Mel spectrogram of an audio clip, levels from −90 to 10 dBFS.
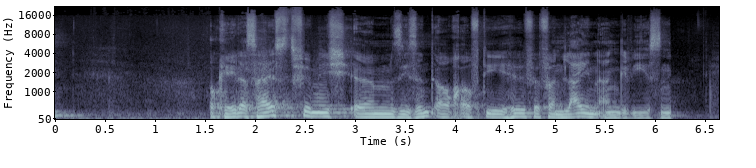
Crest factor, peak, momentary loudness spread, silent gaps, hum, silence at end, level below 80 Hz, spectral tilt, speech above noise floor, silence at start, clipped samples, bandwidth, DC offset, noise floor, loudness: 16 dB; -6 dBFS; 8 LU; none; none; 0 s; -44 dBFS; -5 dB/octave; 23 dB; 0 s; under 0.1%; over 20 kHz; under 0.1%; -43 dBFS; -21 LUFS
